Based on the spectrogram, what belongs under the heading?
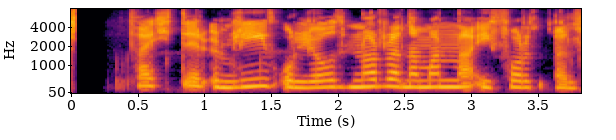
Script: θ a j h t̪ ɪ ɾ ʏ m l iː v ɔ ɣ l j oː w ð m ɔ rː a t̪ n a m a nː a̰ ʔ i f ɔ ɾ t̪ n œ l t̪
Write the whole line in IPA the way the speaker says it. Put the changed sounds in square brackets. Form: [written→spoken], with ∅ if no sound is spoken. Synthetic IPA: θ a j h t̪ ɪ ɾ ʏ m l iː v ɔ ɣ l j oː w ð [m→n] ɔ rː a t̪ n a m a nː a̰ ʔ i f ɔ ɾ t̪ n œ l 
